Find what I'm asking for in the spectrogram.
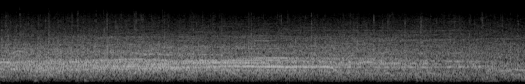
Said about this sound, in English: So that got the loudest cheer, I understand.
